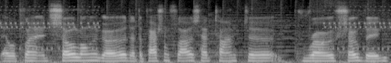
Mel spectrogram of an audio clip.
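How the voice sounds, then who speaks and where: A man voicing a composed, formal male prosecutor, reading game dialogue aloud in a measured way. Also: on the high side, little pitch movement. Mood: confident. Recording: game music behind the voice.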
